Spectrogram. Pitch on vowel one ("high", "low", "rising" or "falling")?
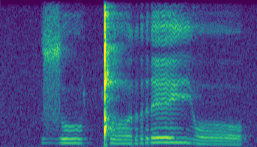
low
